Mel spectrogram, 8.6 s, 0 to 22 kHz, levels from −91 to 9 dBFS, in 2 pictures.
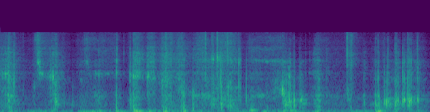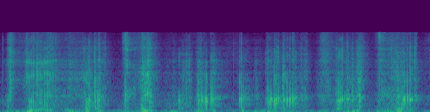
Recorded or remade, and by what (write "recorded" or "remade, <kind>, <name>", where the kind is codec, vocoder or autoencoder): remade, autoencoder, DAC-VAE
